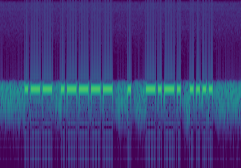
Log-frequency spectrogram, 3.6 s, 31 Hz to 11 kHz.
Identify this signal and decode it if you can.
Morse code, heard as a keyed tone, about 24 wpm, 470 Hz. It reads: W1ECH
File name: 2016 arrl dx cw / 2016-ARRL-DX-CW-K5TR- - 0-22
